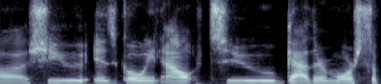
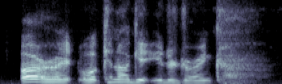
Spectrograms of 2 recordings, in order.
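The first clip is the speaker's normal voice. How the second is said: rough half-orc character voice; 3 semitones higher than usual. Voicing a half-orc bartender who greets a player at the bar: half-orc bartender voice. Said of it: "the half orc sees you come over".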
